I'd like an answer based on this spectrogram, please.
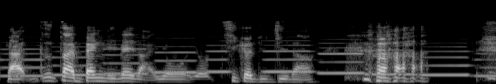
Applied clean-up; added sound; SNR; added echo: none; Wind instrument, woodwind instrument; 11 dB; none.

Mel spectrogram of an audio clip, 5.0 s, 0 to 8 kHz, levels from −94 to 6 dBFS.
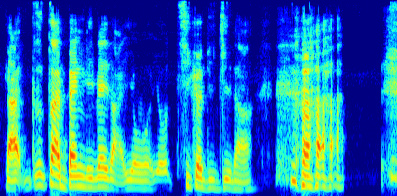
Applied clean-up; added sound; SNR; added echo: none; none; none; none.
